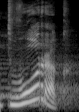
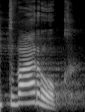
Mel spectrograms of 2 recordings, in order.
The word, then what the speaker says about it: творог: Что за странный носорог ел и творог, и творог? Вы увидели? Творог, творог. Удивительно. А как же правильно? Давайте разбираться. Оказывается, в русском языке существуют слова с так называемым двойным ударением.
